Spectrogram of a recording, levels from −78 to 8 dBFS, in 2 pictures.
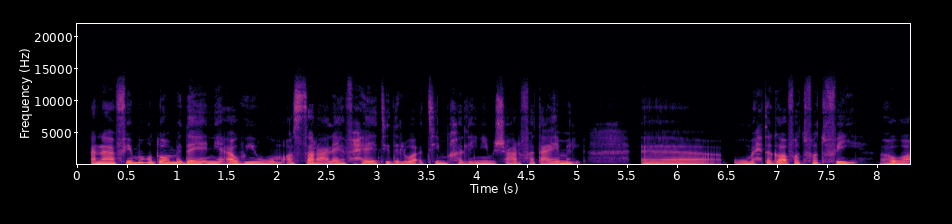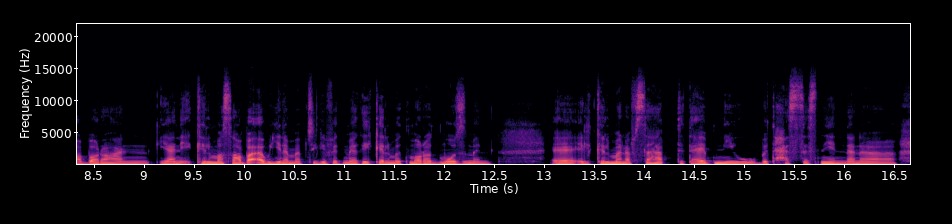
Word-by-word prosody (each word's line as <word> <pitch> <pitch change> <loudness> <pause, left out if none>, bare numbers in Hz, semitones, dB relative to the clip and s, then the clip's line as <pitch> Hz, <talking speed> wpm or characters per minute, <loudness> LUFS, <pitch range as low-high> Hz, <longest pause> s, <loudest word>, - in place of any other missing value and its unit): أنا 200 +1 +5
في 245 +5 0
موضوع 255 -5 +1
مضايقني 205 -5 +2
أوي 195 +5 +3
ومأثّر 185 +3 0
عليّا 170 +1 0
في - - -9
حياتي 170 +5 -1
دلوقتي، 165 +4 -2
مخلّيني 165 +1 -3
مش 160 -1 -5
عارفة 165 +3 -4
أتعامل، 165 +8 0 0.6
آآ 150 -1 -3
ومحتاجة 165 +9 0
أفضفض 215 -1 -2
فيه، 220 +5 0 0.2
هو 180 +2 +1
عبارة 175 +5 +1
عن 160 -6 -1
يعني 165 -2 0
كلمة 215 0 +3
صعبة 210 0 +4
أوي 195 +3 +4
لمّا 175 -4 +1
بتييجي 170 +5 -5
في 170 - -3
دماغي، 175 +5 0
كلمة 180 -2 0
مرض 175 -2 +1
مُزمِن. 150 -3 +1 0.6
آآ، 150 0 +1
الكلمة 210 +8 +2
نَفْسها 190 +1 +1
بتتعبني 200 +4 +1
وبتحسِّسني 175 +2 -1
إن 170 -2 0
أنا 160 -4 0
175 Hz, 140 wpm, -24 LUFS, 160-205 Hz, 0.6 s, أنا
